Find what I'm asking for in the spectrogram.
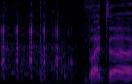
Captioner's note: laughing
